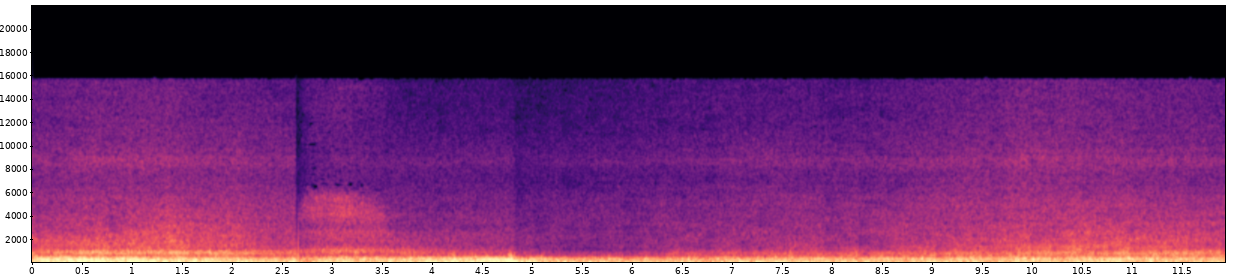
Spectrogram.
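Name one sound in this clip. Ocean waves break and crash, rumbling steadily.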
